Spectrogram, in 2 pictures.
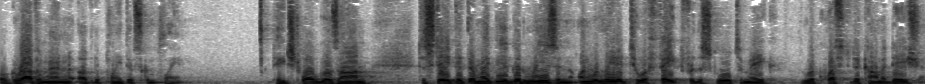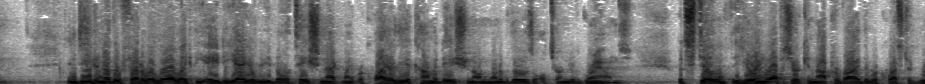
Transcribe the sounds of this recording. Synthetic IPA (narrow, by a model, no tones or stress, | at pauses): ə˞ɡɹævəmɨ̃nʌ̰vðəpʰl̥ẽɪ̃tɨfskʰm̩pʰl̥ẽɪ̃nt | pʰeɪd̥ʒ̥tʰw̥ɛlˠvɡoʊzn̩tʰɨsteɪt̪̚ðɨt̪̚ðə˞maɪt̚b̥iɨɡʊd̚ɹizɨ̃nʌ̰̃nɹəleɪɾɨd̚tʰəːfeɪtfə˞ðɨskulˠtʰɨmeɪk | ɹɨkʰw̥ɛstɨɾɨkʰɑmɨdeɪʃɨ̃n | ɨ̃ndiɾɨnʌðə˞fɛɾə˞l̩ˠlɔlaɪk̚ðieɪdieɪə˞ɹiɨbɪlˠətʰeɪʃɨ̃næk̚t̚maɪʔ̚ɹʔəkʰw̥aɪə˞ðiɨkʰɑmɨdeɪʃɨ̃nə̃nwʌ̃ñʌvðoʊzl̩ˠtʰɜ˞nɨɾɨvɡɹãʊ̃ndz | b̥ʌtstɪlˠðɨɦiɹɪ̃ŋɔfəsə˞kʰænɑt̚pʰɹ̥ɨvaɪd̪̚ðɨɹɨkʰw̥ɛstɨd̚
